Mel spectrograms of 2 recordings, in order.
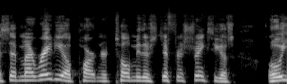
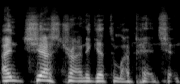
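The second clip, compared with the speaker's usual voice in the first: put-on surly, grumpy veteran voice. Retelling a locker-room story, quoting a veteran player: imitating a surly veteran. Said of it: "he's just the surly veteran".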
